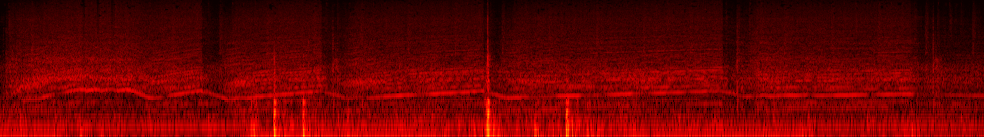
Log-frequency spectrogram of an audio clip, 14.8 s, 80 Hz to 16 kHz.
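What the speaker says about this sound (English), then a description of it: "Alright, I'm going to get back into the Ford GT." A 1964 Ford GT40 Mk 1 in Forza Horizon 4 drones steadily with engine pitch rising through the gears and dropping at each shift, with a few brief thumps and tire noise, no talk.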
